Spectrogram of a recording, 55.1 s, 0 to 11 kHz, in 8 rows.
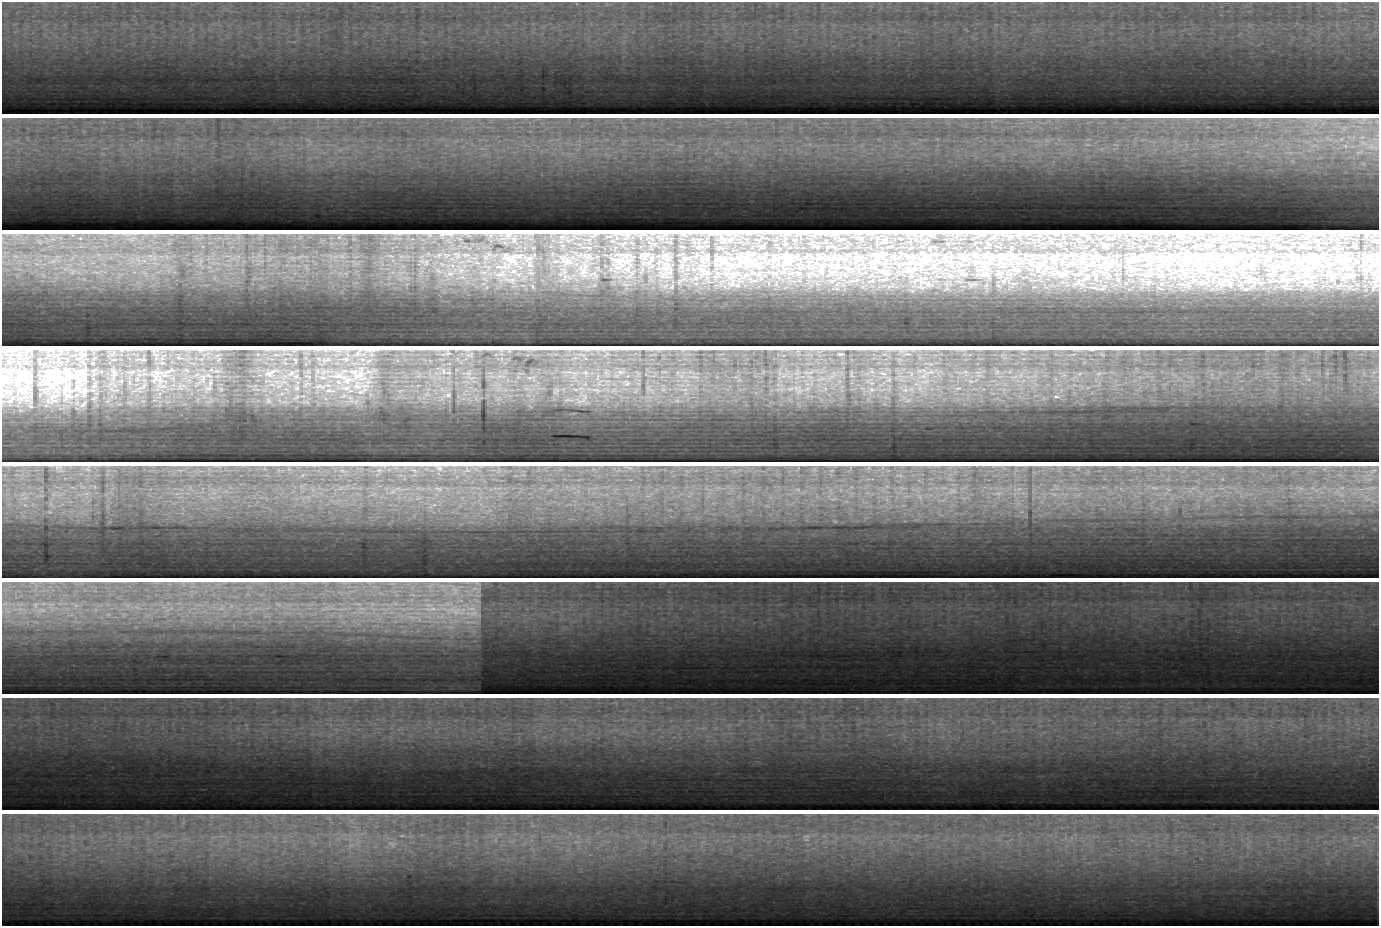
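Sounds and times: plough turning mud: 0.0 - 15.4, 36.8 - 55.0
tractor diesel engine: 0.0 - 55.0.

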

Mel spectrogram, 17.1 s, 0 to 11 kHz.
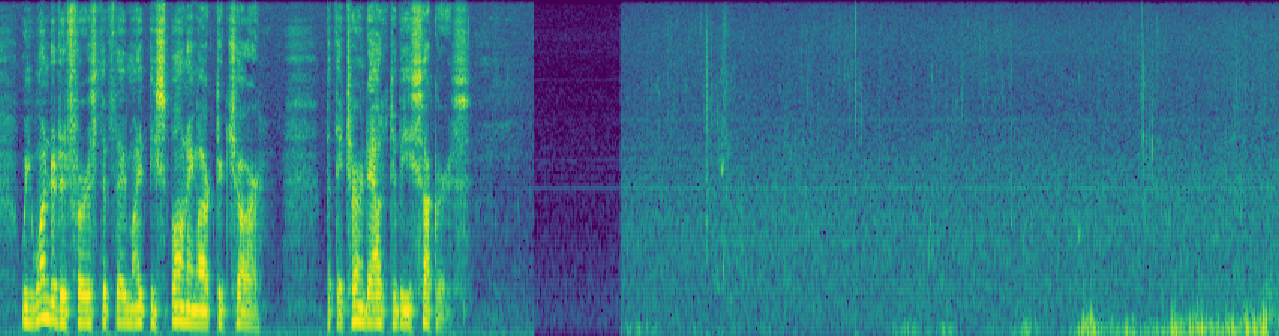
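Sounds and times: river water washing around canoe: 8.3 - 15.6
light clicks and drips: 8.6 - 15.6.

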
